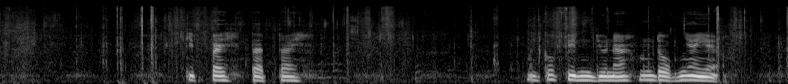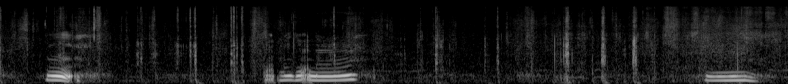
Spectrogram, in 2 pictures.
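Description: A knife scrapes dirt off a mushroom stem.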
